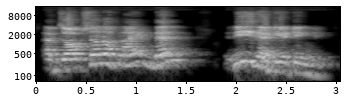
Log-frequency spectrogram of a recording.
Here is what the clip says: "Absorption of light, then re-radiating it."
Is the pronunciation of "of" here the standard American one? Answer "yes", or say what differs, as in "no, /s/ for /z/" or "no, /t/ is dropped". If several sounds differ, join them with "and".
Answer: no, /p/ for /v/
